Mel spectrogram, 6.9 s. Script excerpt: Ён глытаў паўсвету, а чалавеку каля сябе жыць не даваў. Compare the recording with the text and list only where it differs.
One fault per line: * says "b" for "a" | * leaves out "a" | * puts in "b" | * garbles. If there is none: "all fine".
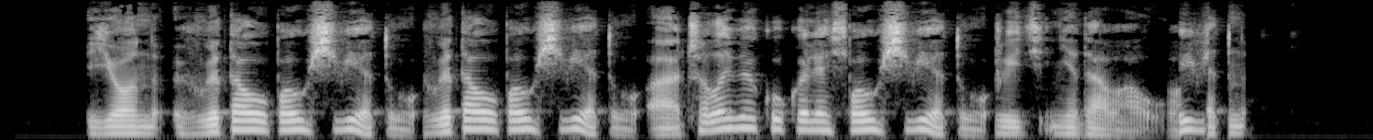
* puts in "глытаў паўсвету"
* says "паўсвету" for "сябе"
* garbles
